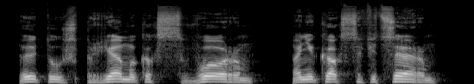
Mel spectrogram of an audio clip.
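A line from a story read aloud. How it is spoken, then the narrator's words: Grumbling to himself. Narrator (Russian): проворчал он про себя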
